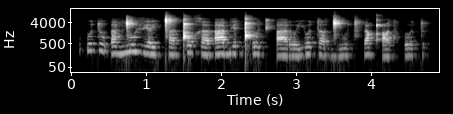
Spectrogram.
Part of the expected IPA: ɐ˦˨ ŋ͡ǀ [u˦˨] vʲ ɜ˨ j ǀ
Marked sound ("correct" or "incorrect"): incorrect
